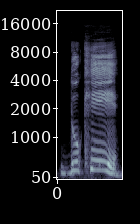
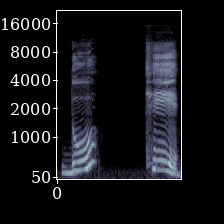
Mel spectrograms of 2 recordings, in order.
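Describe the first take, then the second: First: Said in the usual way. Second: दुखी drawn out slowly as दु... खी; stretched syllables. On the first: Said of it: "blended reading". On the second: Shown as a demonstration. Teacher to pupils, stretching दुखी slowly. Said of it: "slow syllable reading".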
